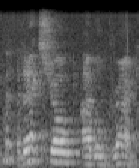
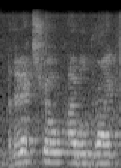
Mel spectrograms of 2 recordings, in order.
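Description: Both takes have the same delivery.

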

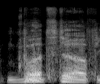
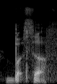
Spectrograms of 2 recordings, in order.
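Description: First: Said in the usual way. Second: Whispered. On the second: Shown as a demonstration.

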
